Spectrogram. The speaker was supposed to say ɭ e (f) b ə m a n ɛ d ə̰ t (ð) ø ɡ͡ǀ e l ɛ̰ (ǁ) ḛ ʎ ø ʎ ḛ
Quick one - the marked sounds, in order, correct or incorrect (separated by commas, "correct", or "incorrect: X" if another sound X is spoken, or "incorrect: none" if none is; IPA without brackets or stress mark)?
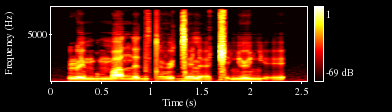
incorrect: m, incorrect: v, correct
